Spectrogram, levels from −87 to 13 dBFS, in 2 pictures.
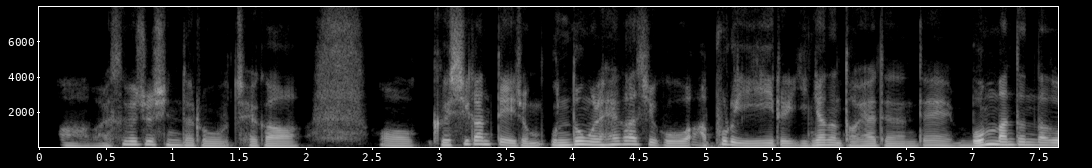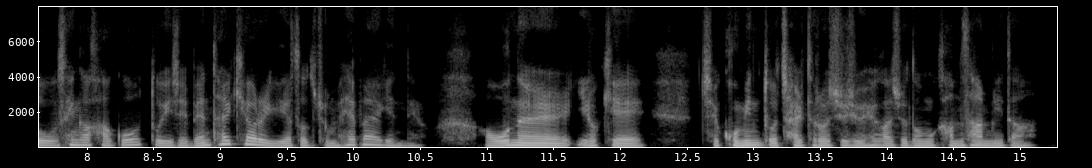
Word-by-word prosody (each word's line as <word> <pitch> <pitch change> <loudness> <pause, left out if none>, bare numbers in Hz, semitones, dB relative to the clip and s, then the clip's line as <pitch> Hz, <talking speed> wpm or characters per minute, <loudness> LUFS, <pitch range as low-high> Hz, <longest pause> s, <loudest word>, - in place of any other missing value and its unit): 아 110 -3 -10
말씀해 110 +11 -2
주신 165 -5 -1
대로 115 -4 -4
제가 110 -2 -1 0.6
어 115 -3 -3
그 135 - 0
시간대에 185 -3 +2
좀 120 0 -2
운동을 155 +4 +4
해 170 +3 +2
가지고 145 -11 +1
앞으로 180 -5 +1
이 120 -1 0
일을 120 -2 -1
2 115 - -5
년은 140 0 +3
더 110 -2 -3
해야 115 +1 0
되는데 115 +2 -4
몸 125 +10 +7
만든다고 145 -7 +2
생각하고 140 +1 -3
또 125 - -2
이제 110 -1 -4
멘탈 125 - 0
케어를 180 -9 +2
위해서도 115 +1 -3
좀 110 0 -7
해 150 - -1
봐야겠네요. 120 -9 -5 0.5
어 115 - -2
오늘 125 -2 +4
이렇게 120 -3 -1 0.4
제 - - -6
고민도 120 0 +2
잘 115 0 -1
들어주시고 120 -1 -2
해 120 - -4
가지고 115 -1 -3
너무 110 0 -2
감사합니다. 115 -1 -3
120 Hz, 365 characters per minute, -25 LUFS, 115-140 Hz, 0.6 s, 몸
